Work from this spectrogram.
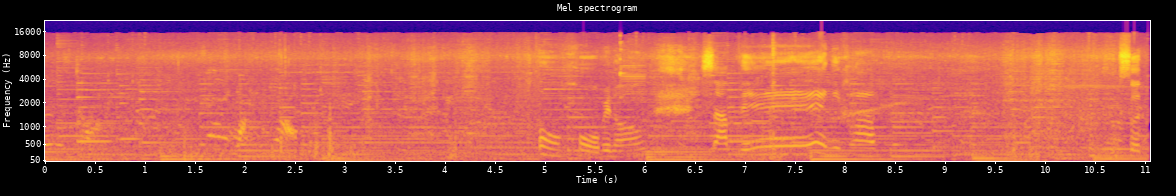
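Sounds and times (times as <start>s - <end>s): background music: 0.0s - 11.0s
boat engine humming: 0.0s - 11.0s.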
